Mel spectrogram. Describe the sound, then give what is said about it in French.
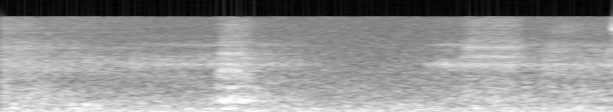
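A deep breath is drawn as a breathy, airy rush with a brief louder swell near the middle, fairly soft overall with no speech over it. “take a deep breath and like I do here”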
